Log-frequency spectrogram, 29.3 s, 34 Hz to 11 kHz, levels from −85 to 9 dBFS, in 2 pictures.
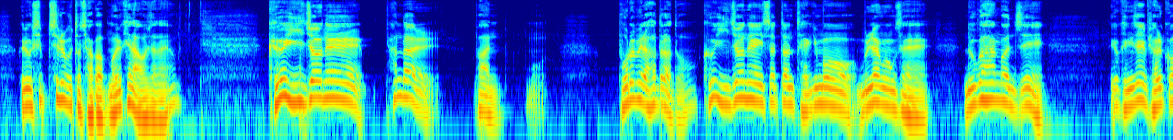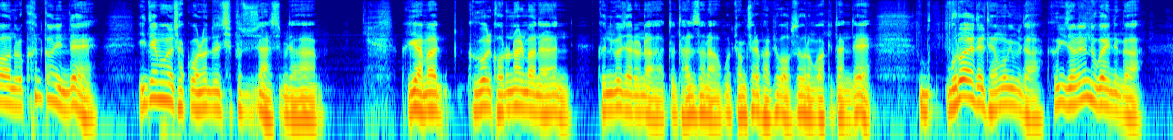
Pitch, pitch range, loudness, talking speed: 125 Hz, 100-150 Hz, -19 LUFS, 285 characters per minute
